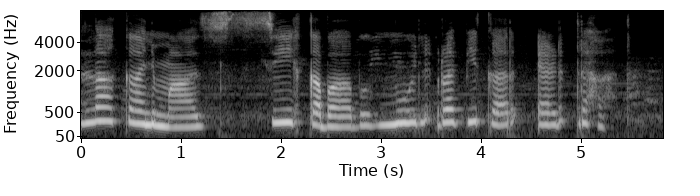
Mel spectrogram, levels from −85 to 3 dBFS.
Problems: constant background noise, continuous background conversations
